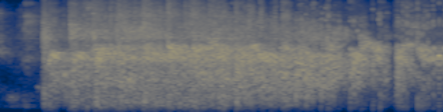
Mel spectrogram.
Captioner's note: audience applauding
